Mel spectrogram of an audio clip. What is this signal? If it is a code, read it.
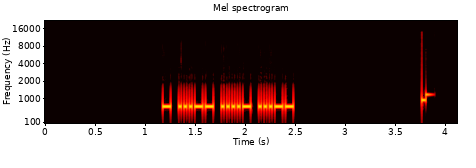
Morse code, heard as a keyed tone, about 44 wpm, 700 Hz. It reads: T343
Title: Numbers - Contest Style - 4-Digit 45wpm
